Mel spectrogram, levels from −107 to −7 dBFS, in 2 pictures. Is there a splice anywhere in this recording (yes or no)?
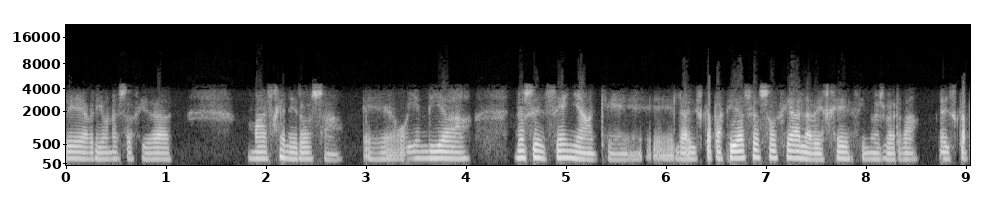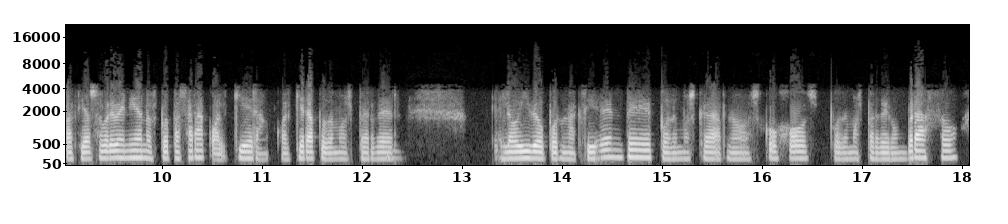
yes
